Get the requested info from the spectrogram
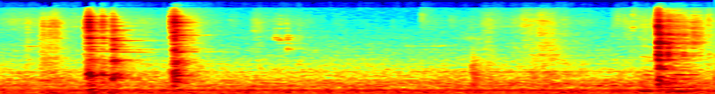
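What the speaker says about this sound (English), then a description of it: "I'm going to continue to stir" A spoon scraping and clinking against a pot while popcorn is stirred to coat it in candy syrup, a few sharp metallic knocks spaced over a steady low kitchen hum.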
